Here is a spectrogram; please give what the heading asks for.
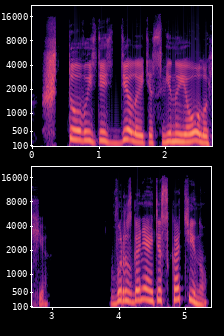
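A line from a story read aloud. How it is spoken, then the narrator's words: Shepherd shouting. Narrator (Russian): пастух и закричал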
